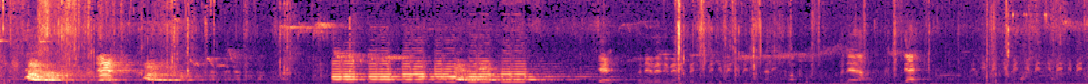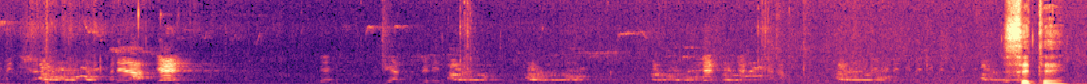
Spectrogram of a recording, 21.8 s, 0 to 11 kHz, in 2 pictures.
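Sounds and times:
pack of hunting dogs barking and yipping: 0:00.0 - 0:03.0, 0:10.1 - 0:12.2, 0:15.4 - 0:21.0
steady outdoor noise: 0:00.0 - 0:21.7
speech: 0:21.1 - 0:21.6.

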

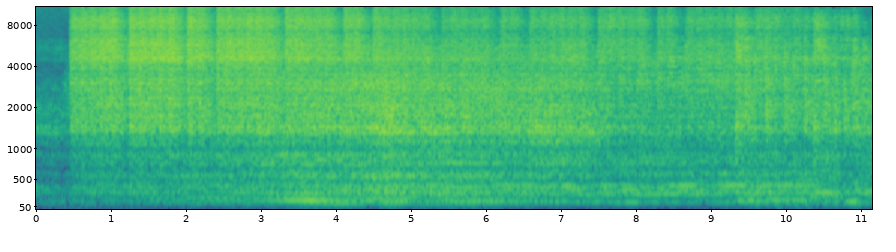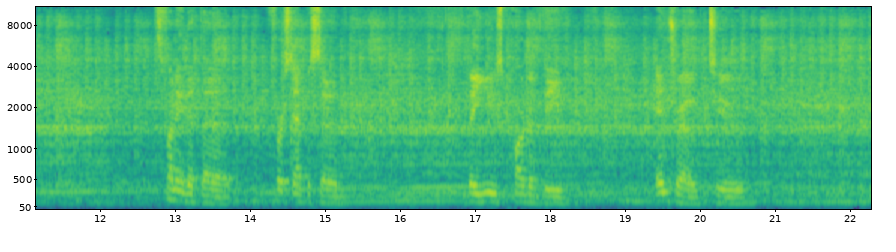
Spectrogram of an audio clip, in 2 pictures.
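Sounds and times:
160-horsepower Chevy Camaro roaring in a chase scene: 0:00.0 - 0:22.2
speech: 0:12.9 - 0:15.5, 0:16.9 - 0:18.4, 0:19.4 - 0:20.7.

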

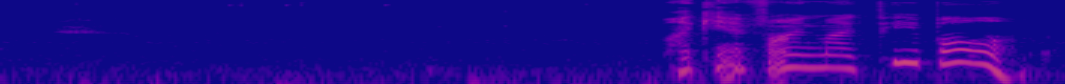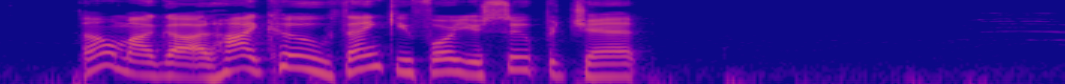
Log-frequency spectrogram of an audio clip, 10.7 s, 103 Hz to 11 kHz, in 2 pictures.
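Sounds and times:
speech: 0:03.4 - 0:08.6
cat meowing loudly: 0:10.2 - 0:10.6.

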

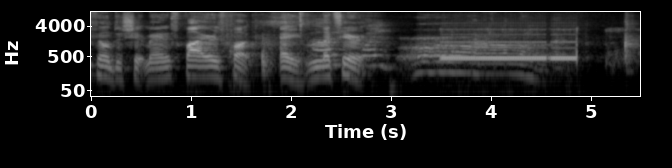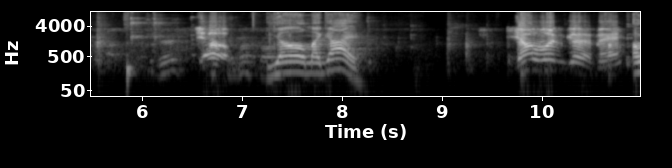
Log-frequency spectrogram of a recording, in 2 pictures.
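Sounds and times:
speech: 0:00.0 - 0:03.7, 0:06.2 - 0:08.3, 0:09.8 - 0:10.9
telephone dialing a call: 0:03.8 - 0:04.9.

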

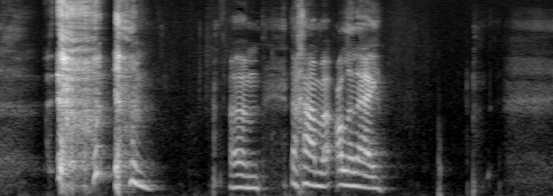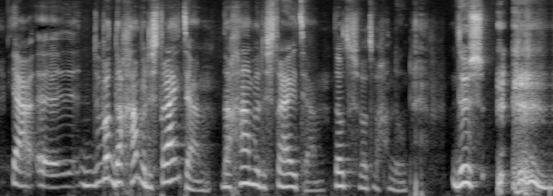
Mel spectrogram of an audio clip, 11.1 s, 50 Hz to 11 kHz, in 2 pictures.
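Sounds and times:
forceful coughs: 0:00.5 - 0:01.7, 0:10.5 - 0:11.0
speech: 0:01.3 - 0:01.7, 0:02.3 - 0:04.0, 0:05.7 - 0:11.0.

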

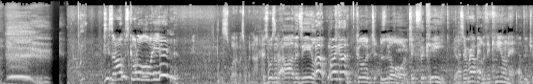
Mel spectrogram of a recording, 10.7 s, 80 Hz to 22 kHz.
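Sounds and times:
sharp gasp of surprise: 0:00.0 - 0:01.0
speech: 0:02.1 - 0:10.6.

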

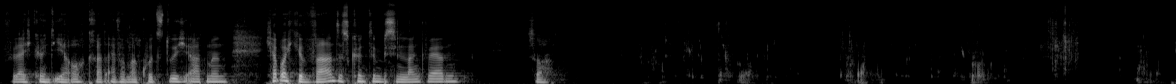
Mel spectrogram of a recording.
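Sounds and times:
speech: 0:00.1 - 0:05.6
person sipping and swallowing water: 0:05.6 - 0:11.7.

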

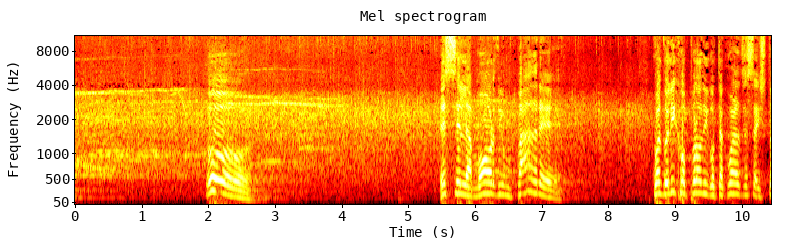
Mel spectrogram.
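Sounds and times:
crowd applauding: 0:00.0 - 0:10.4
man exclaiming: 0:02.0 - 0:02.8
speech: 0:02.0 - 0:02.8, 0:05.5 - 0:07.4, 0:08.7 - 0:10.4.

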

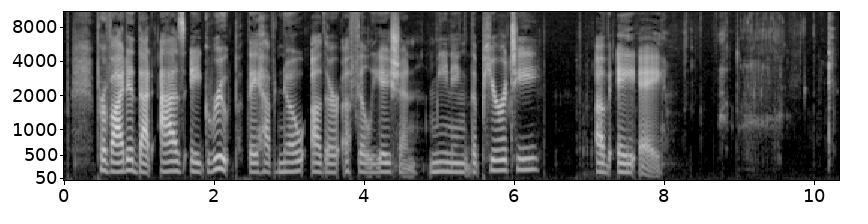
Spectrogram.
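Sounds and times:
speech: 0:00.1 - 0:06.4, 0:07.1 - 0:08.0
person sipping water: 0:08.1 - 0:10.3
swallowing: 0:08.2 - 0:10.3.

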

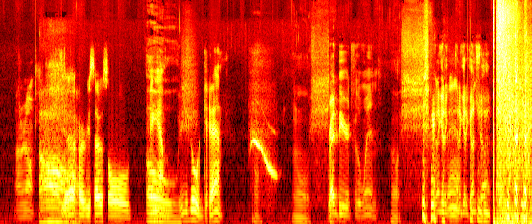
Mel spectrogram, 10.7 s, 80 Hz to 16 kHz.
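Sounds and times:
speech: 0:00.3 - 0:04.5, 0:05.8 - 0:10.6
gunshot sound effect: 0:09.9 - 0:10.6.

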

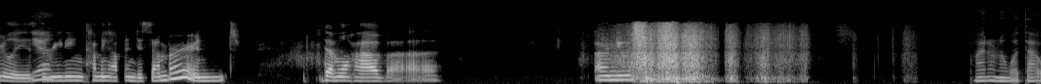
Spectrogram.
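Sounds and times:
speech: 0:00.0 - 0:04.5, 0:06.0 - 0:07.2, 0:09.8 - 0:10.3
paper shuffling and rustling: 0:05.8 - 0:08.1.

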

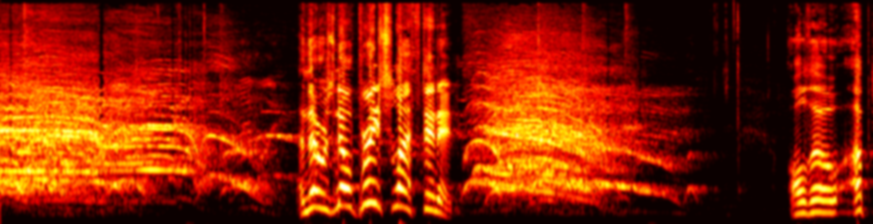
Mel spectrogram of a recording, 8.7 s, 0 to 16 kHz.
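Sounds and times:
several voices cheering and shouting together: 0:00.0 - 0:03.0, 0:04.6 - 0:07.1
speech: 0:03.0 - 0:04.7, 0:07.9 - 0:08.7.

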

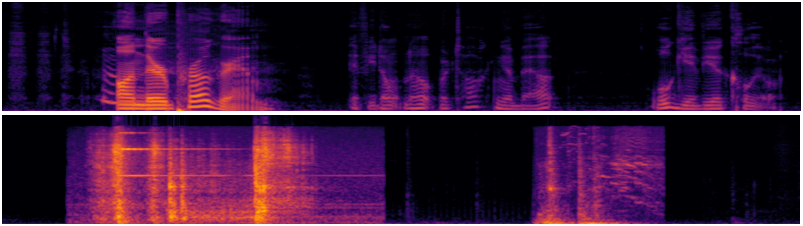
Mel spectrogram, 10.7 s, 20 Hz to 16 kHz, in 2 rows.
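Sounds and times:
AOL Instant Messenger alert sounds: 0:00.7 - 0:01.7
speech: 0:00.8 - 0:06.0, 0:06.6 - 0:07.4
door open-and-effects: 0:08.9 - 0:09.8.

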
